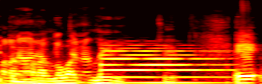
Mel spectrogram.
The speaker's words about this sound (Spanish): Mm, ya le tocamos su campana de Taco Bell.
